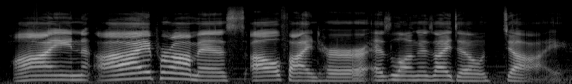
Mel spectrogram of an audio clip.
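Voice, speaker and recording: In improvised in-character gameplay lines, a woman voices a game heroine with dry sarcasm and hesitation. Her clean, mid-range voice is creaky yet pushed and bright, and she draws out her words.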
